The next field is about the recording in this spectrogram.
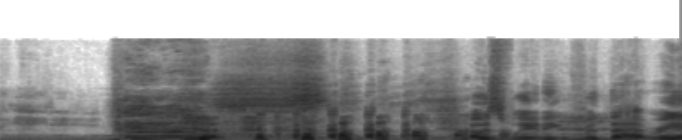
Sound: they laugh

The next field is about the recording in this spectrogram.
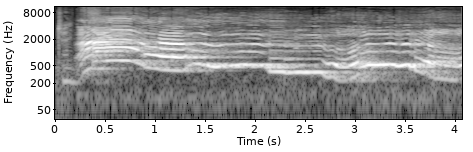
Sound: more groans and screams

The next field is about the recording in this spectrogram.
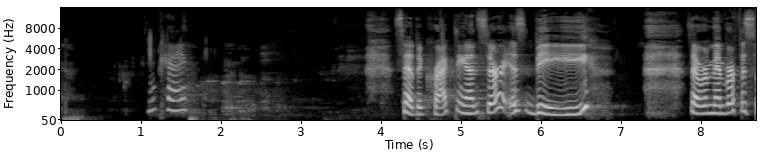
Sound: laughs

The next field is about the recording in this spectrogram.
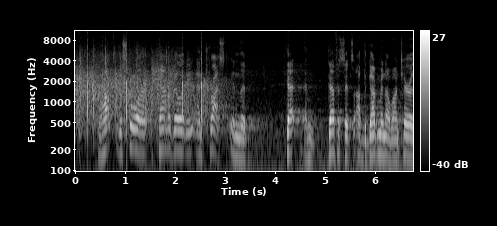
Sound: applause

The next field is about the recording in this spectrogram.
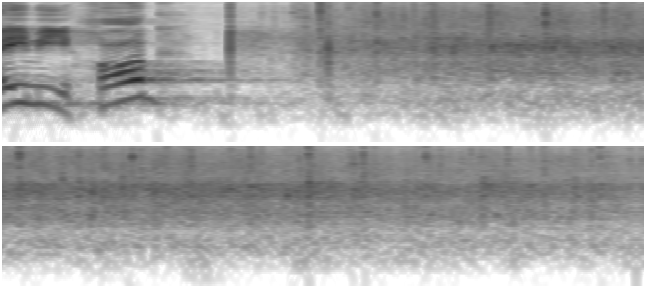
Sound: audience applauding

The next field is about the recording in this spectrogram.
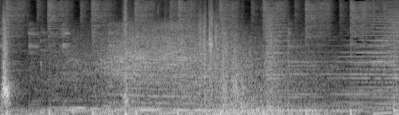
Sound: funk music; race cars vroom

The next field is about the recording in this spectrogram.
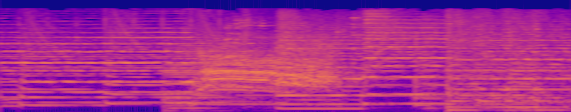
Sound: man screams

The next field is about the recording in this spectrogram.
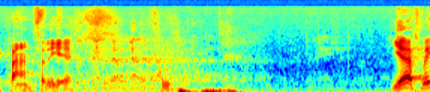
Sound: audience laughing

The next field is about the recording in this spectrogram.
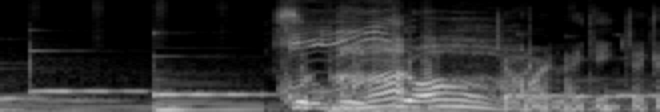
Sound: scream

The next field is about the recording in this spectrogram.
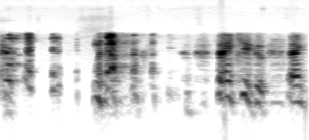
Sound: laughter

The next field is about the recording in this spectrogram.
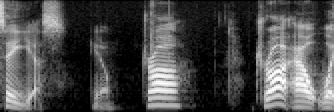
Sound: card slaps on table

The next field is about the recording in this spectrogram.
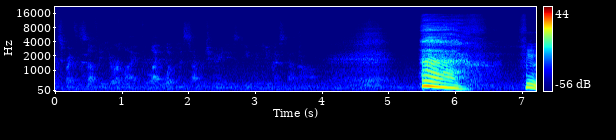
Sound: sighs

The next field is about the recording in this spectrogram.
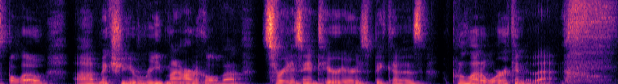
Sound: laughs

